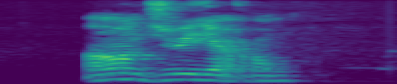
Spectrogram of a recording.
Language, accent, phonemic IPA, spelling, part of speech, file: French, Canada, /ɑ̃.dɥi.ʁɔ̃/, enduiront, verb, LL-Q150 (fra)-enduiront.wav
- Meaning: third-person plural simple future of enduire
